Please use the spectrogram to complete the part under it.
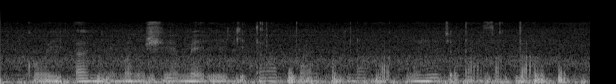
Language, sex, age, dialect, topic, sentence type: Hindi, male, 31-35, Marwari Dhudhari, banking, statement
